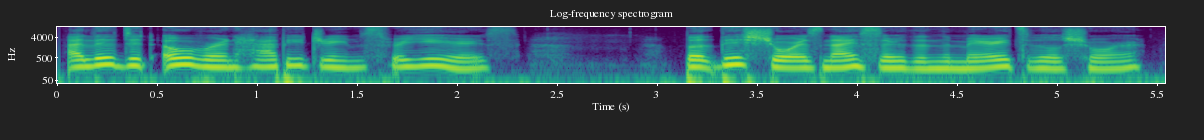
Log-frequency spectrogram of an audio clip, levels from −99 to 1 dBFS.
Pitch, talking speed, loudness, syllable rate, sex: 195 Hz, 195 wpm, -17 LUFS, 6.0 syllables/s, female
